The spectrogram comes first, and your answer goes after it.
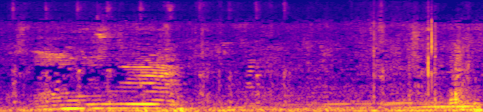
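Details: Holstein Friesian heifers for sale, one giving a rising harmonic moo that peaks near mid-clip, then a quieter steady low call and a short moo near the end over barn background.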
